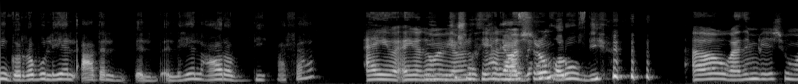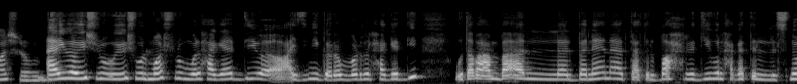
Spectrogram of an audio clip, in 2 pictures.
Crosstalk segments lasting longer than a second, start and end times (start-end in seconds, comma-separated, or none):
4.2-5.6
